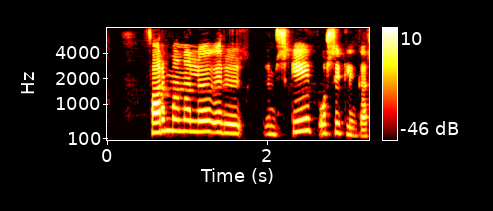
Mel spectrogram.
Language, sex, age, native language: Icelandic, female, 40-49, Icelandic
